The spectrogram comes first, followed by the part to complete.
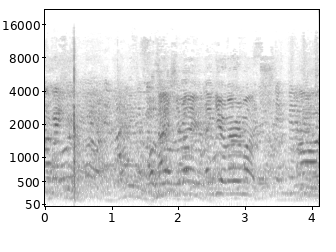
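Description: Several people chattering at once in a large room, with one sharp click about half a second in.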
